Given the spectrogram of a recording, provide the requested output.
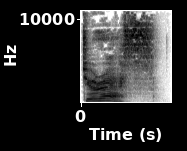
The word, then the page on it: duress: British English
